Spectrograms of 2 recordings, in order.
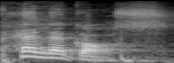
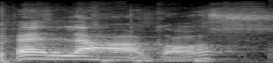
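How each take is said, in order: First: The start sounds like the word pelican. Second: The start does not sound like pelican. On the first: The speaker calls it wrong. "which just makes me think of a pelican" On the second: The speaker calls it right. "as it should be"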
